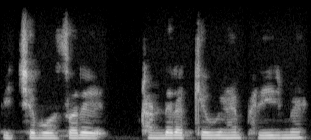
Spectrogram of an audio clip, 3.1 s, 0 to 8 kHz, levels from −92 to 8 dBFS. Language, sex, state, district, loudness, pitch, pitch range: Hindi, male, Uttar Pradesh, Shamli, -16 LUFS, 145 Hz, 145-150 Hz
